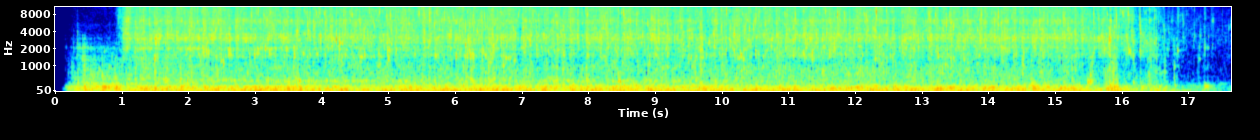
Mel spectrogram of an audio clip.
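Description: Steady rain falling onto shallow standing water, a dense hiss of many small drop splashes over a low rumble. It fades out near the end.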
